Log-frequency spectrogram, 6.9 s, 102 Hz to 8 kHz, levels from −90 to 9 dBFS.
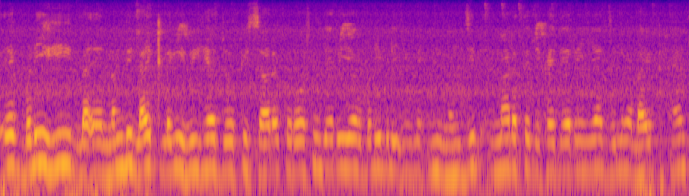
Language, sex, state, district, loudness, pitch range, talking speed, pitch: Hindi, male, Rajasthan, Bikaner, -17 LUFS, 170-185 Hz, 245 wpm, 175 Hz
